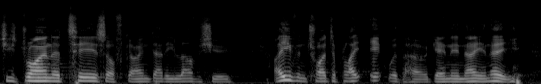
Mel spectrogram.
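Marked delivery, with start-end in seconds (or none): 1.5-2.3 imitated whisper. Retelling whispering in Beth's ear in A and E: imitating a whisper. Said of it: "hear me whispering in her ear".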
